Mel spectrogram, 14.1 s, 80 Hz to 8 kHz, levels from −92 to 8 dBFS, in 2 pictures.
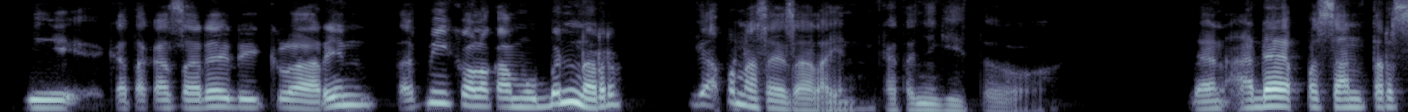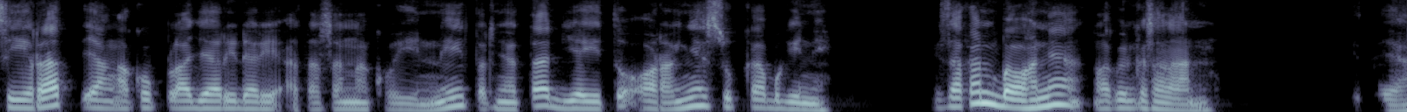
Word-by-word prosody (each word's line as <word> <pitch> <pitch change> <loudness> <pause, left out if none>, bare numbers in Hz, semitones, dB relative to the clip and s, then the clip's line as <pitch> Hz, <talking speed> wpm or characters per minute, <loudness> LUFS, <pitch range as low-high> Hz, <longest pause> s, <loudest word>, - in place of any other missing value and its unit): I 320 +3 +3 0.2
kata - - -7
kasarnya 160 +3 0
dikeluarin. 170 +6 0
"Tapi 255 0 -2
kalau 195 -3 +4
kamu 175 -1 +1
bener, 245 +7 +7 0.4
enggak - - -6
pernah 220 -8 +1
saya 145 -4 -2
salahin." 135 +3 -8
Katanya 120 -2 -6
gitu. 95 -5 -14 0.8
Dan 145 +1 -5
ada 185 +3 +7
pesan 170 -1 0
tersirat 175 +2 0
yang 155 -2 -3
aku 160 - -6
pelajari 150 0 -1
dari 140 -1 -2
atasan 135 0 -8
aku 125 - -13
ini, 125 - -3
ternyata 140 +2 -2
dia 150 -6 -1
itu 140 - -5
orangnya 150 +6 -2
suka 175 -4 -2
begini, 130 -6 -4 0.5
misalkan 185 +10 +3
bawahannya 185 +4 +4
ngelakuin 150 +1 -5
kesalahan 125 -7 -3 0.8
gitu - - -32
160 Hz, 155 wpm, -24 LUFS, 140-185 Hz, 0.8 s, bener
